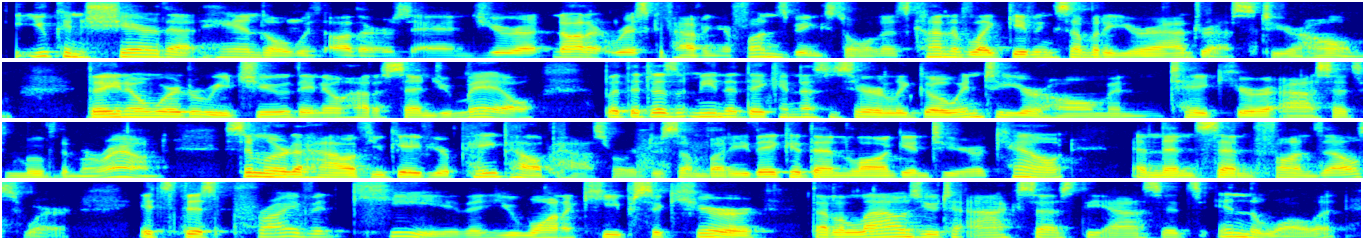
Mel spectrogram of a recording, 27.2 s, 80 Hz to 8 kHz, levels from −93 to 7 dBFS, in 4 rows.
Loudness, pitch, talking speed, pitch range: -26 LUFS, 125 Hz, 230 wpm, 115-145 Hz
